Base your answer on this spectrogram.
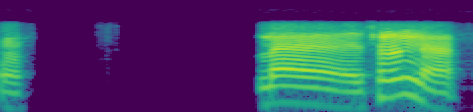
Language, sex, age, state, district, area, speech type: Bengali, male, 18-30, West Bengal, Purba Medinipur, rural, conversation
